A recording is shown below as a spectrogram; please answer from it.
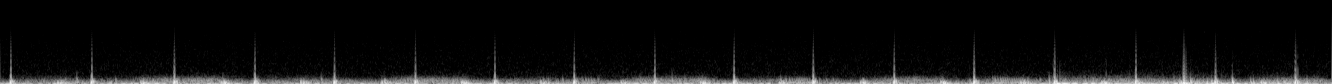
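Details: Woman's heartbeat before sleep: steady normal resting rhythm about 75 beats a minute over a low rumbling hum.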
